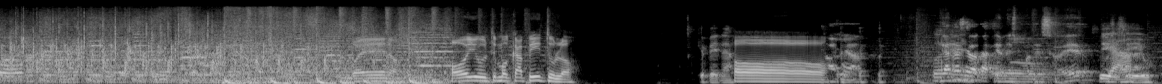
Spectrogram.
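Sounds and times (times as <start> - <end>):
applause: 0.0 - 4.3
speech: 4.7 - 5.8, 7.0 - 11.6.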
